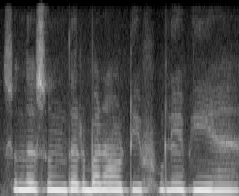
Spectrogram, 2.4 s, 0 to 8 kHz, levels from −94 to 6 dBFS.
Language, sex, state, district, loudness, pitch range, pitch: Hindi, female, Bihar, Patna, -10 LUFS, 285-295 Hz, 290 Hz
